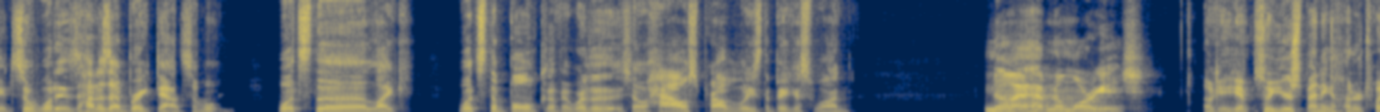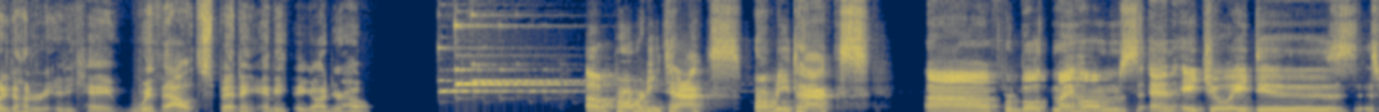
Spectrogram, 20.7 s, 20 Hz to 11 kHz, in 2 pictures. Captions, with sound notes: - So what is, how does that break down? So what's the bulk of it? Whether it's the, house probably is the biggest one. - No, I have no mortgage. - Okay, so you're spending 120 to 180K without spending anything on your home. (chime jingle) - Property tax. Property tax for both my homes and HOA dues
